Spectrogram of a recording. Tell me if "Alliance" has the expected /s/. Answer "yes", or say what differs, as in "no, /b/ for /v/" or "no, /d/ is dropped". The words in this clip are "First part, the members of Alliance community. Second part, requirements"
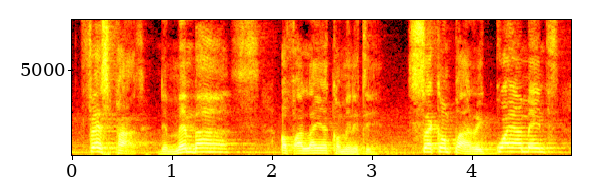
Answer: no, /s/ is dropped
